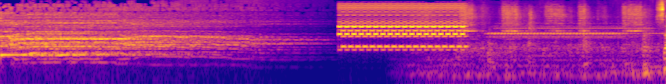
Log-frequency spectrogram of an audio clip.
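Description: Music fades out over about five seconds; then an electronic telephone ring, a fast trilling tone, starts abruptly, loud for about two seconds, and carries on more softly.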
